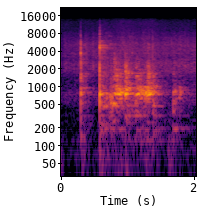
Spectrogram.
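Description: Wooden spoon stirring diced red onion in a nonstick wok: a couple of knocks of the spoon on the pan about half a second in, then scraping, over a faint sizzle of the onions frying in oil.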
